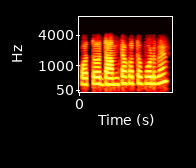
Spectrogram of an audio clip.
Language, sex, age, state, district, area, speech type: Bengali, female, 45-60, West Bengal, Paschim Medinipur, urban, conversation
